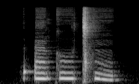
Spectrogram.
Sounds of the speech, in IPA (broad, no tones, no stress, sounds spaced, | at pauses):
ʔ ɛ̃ k ɯ ǀʰ ĩ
